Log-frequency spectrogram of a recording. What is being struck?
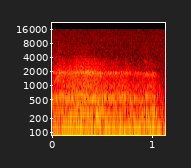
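Nothing is struck.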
